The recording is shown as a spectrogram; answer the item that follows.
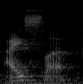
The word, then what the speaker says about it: Acler: I think so. Aisler. That's how I would say it. A-C-L-E-R.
